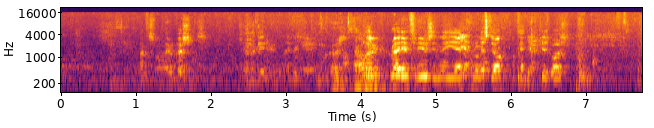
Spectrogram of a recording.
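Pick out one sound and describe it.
A man speaks calmly into a microphone nearby.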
